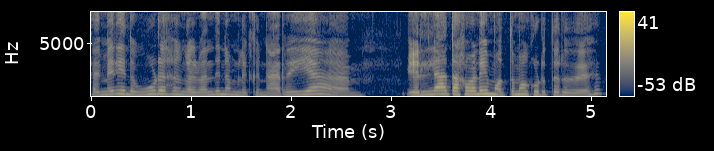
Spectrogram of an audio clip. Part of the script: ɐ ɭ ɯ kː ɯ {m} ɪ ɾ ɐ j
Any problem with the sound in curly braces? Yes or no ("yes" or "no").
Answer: yes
